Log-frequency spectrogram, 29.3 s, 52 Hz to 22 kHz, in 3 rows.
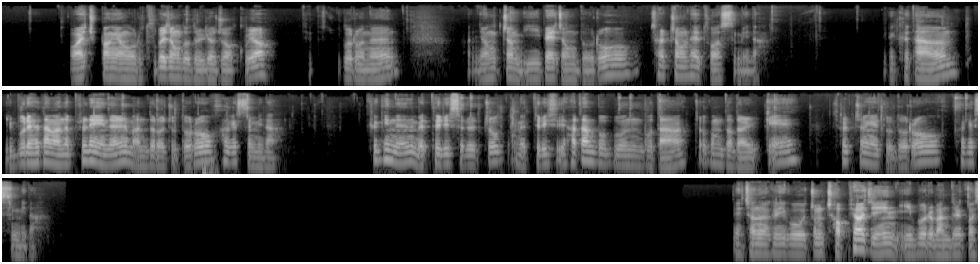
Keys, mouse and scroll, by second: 0.5-5.0 middle drag, 8.1 middle click, 8.8-16.4 shift+middle drag, 8.9 shift+a, 13.4 g, 18.6-19.9 drag, 18.6 s, 20.5 click, 20.5 g, 20.9 middle click, 21.4 s, 21.8 middle click, 22.1-22.4 scroll up 2, 22.4 scroll down 2, 23.2 s, 24.1 middle click, 29.1 middle click.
